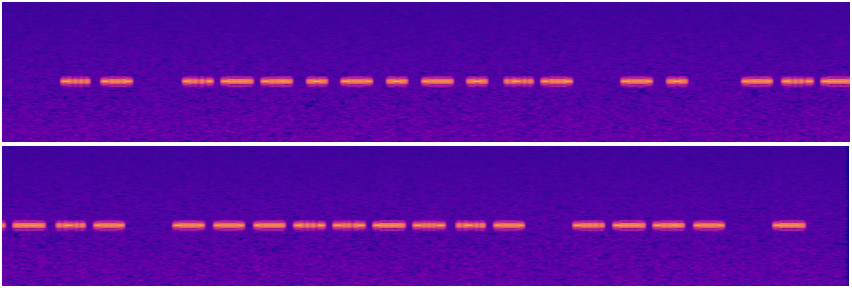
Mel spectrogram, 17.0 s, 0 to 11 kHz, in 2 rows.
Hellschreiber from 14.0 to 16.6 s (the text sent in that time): PERO E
